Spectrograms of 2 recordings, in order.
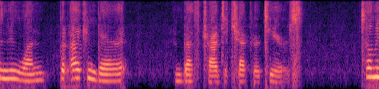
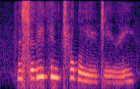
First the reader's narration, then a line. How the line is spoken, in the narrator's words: she only said in her tenderest tone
